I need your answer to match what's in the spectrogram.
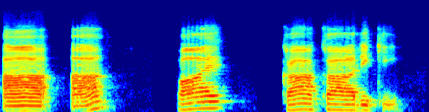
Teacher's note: just notice that we do have uh our lengthen vowel just after the k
